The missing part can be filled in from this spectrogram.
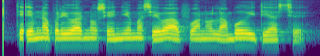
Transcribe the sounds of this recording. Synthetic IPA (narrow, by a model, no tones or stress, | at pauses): t̪eemnapəɾiʋaɾnosənijəmãseʋaːpʋanolãmbʱoit̪iɦast͡ʃʰḛ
